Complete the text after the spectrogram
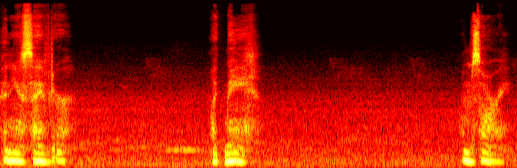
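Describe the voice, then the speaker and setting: A woman playing a brash, loyal, rebellious teenage girl in a video game, blunt and slangy with a gravelly voice. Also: on the low side, flat delivery, slow pace, dark tone, slight background noise. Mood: regretful. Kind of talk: naturalistic video game acting.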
